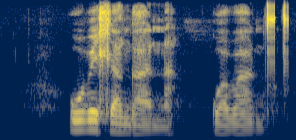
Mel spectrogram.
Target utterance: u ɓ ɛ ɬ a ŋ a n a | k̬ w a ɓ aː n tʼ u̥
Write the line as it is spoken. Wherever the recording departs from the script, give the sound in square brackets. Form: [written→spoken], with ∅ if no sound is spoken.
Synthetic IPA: u ɓ ɛ ɬ a ŋ a n a | k̬ w a ɓ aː n tʼ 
